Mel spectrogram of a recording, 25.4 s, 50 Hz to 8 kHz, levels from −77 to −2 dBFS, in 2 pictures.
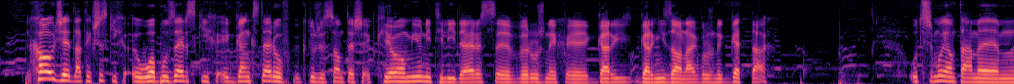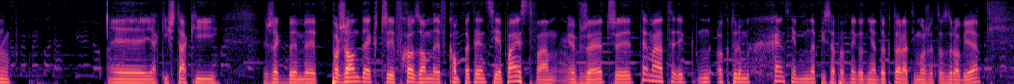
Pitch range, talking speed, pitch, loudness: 120-155 Hz, 110 wpm, 135 Hz, -24 LUFS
